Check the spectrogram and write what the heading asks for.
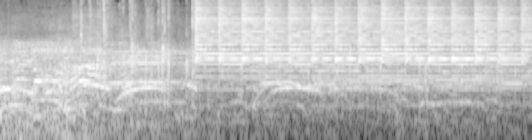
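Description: The sustained, bright electric opening bell of the New York Stock Exchange, rung by Harlem Globetrotter Big Easy Lofton pressing a button, rings continuously from about two seconds in, over a loud, excited crowd on the trading floor cheering and chattering throughout.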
